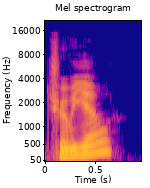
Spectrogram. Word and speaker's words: Trujillo: How do you spell it? – T-R-U-J-I-L-L-O. – Is it Trullio? – Yeah.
